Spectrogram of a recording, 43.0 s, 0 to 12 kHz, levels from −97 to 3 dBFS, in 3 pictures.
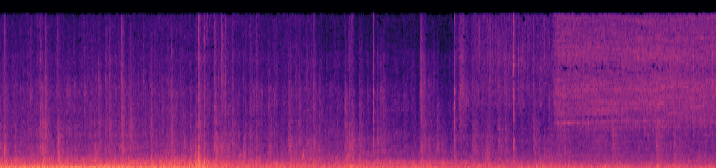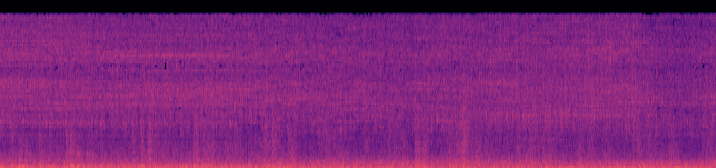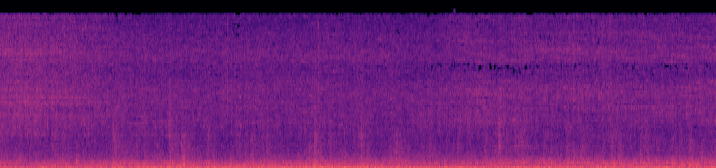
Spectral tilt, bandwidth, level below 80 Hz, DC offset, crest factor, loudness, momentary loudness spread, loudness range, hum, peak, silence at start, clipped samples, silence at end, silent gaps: -5 dB/octave; 11.5 kHz; -42 dBFS; under 0.1%; 24 dB; -35 LUFS; 10 LU; 9 LU; none; -10 dBFS; 0 s; under 0.1%; 0 s; none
